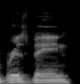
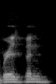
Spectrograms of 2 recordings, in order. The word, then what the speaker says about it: Brisbane: from way down under I believe he's from Brisbane or Brisbane as they call it and uh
